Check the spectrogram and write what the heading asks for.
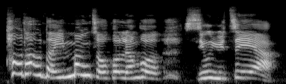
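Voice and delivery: usual speaking voice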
